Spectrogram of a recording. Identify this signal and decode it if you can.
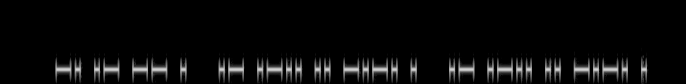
Morse code, heard as a keyed tone, about 25 wpm, 700 Hz. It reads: NAME ALICE ALICE
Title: Practice QSO - Exchange 1 - Beginning - 25wpm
